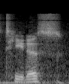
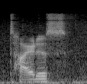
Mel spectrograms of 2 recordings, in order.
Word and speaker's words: Tidus: I really hate that Tidus's official pronunciation is Tidus, and not Titus, how you think it would be pronounced.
